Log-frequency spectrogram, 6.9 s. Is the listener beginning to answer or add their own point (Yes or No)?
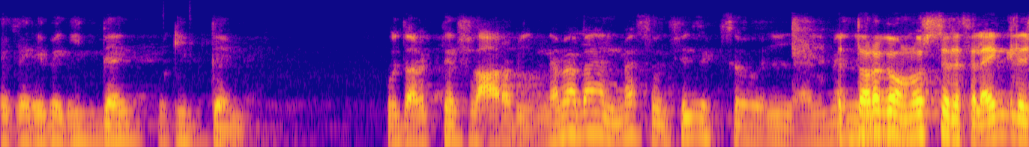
Yes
